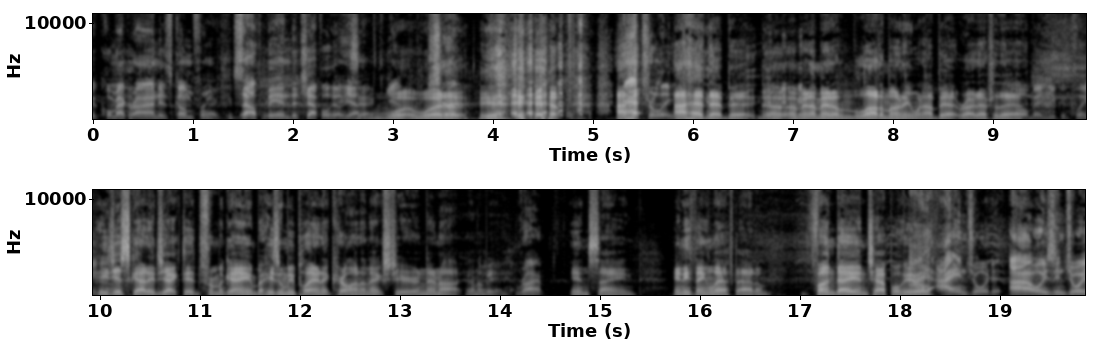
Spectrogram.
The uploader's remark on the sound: On Location at UNC Basketball Media Day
